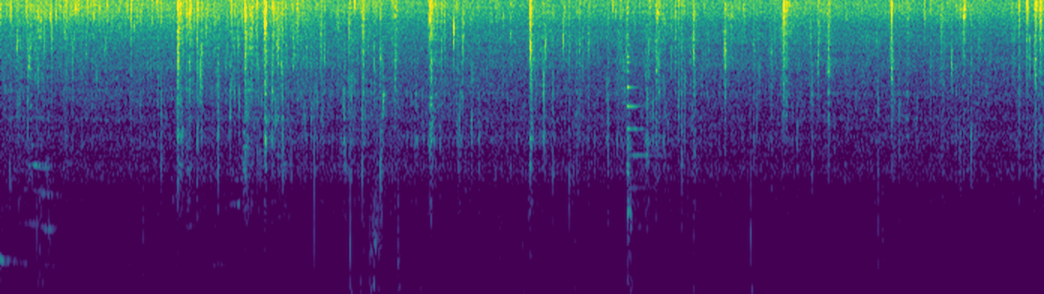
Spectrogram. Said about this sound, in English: see how that fat juice is kind of deep frying our bacon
